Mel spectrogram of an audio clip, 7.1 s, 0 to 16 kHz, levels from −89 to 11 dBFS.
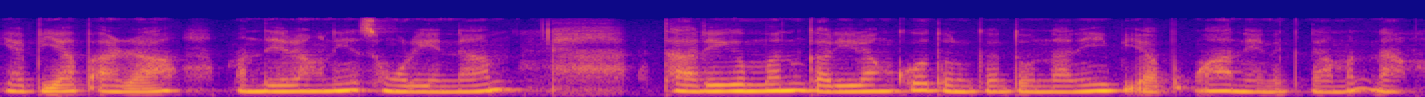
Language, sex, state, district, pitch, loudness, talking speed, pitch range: Garo, female, Meghalaya, West Garo Hills, 235 Hz, -13 LUFS, 100 wpm, 220-250 Hz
